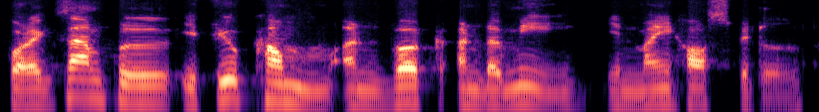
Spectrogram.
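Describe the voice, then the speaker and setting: A man's voice: on the low side, normal speed, no room sound, phone-quality sound. A man with an Indian accent giving informal, reassuring advice as lecturer in an online question session, often repeating short phrases. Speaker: webinar lecturer, surgeon.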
